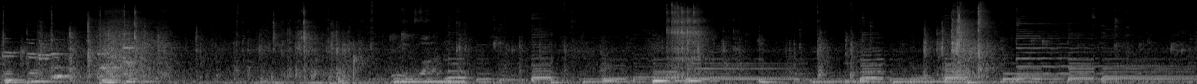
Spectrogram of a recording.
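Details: Speech over background music with tapping and clicking sounds indoors; no kitten cries or other animal sounds stand out.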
